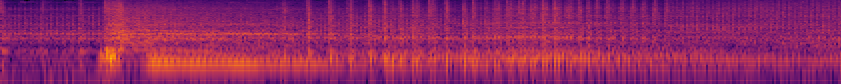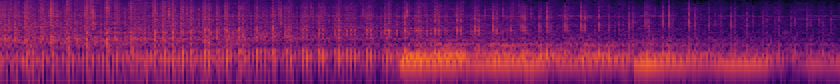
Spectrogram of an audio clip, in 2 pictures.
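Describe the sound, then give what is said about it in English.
A motorcycle is started: a sharp catch, then a steady engine rumble that swells and dips with revving, staying loud throughout without voices. “He climbed onto the bike, started it.”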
